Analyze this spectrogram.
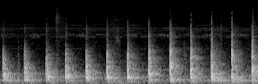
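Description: Rapid, steady knocking on a door, about a dozen firm raps in quick even succession, fairly loud, with no voices.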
